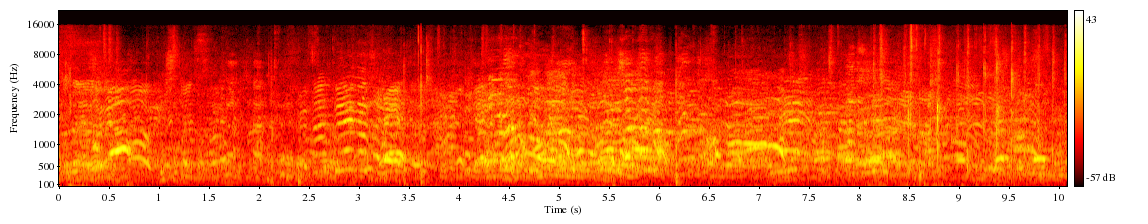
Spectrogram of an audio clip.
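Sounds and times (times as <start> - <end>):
overlapping voices chatter: 0.0 - 10.0.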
